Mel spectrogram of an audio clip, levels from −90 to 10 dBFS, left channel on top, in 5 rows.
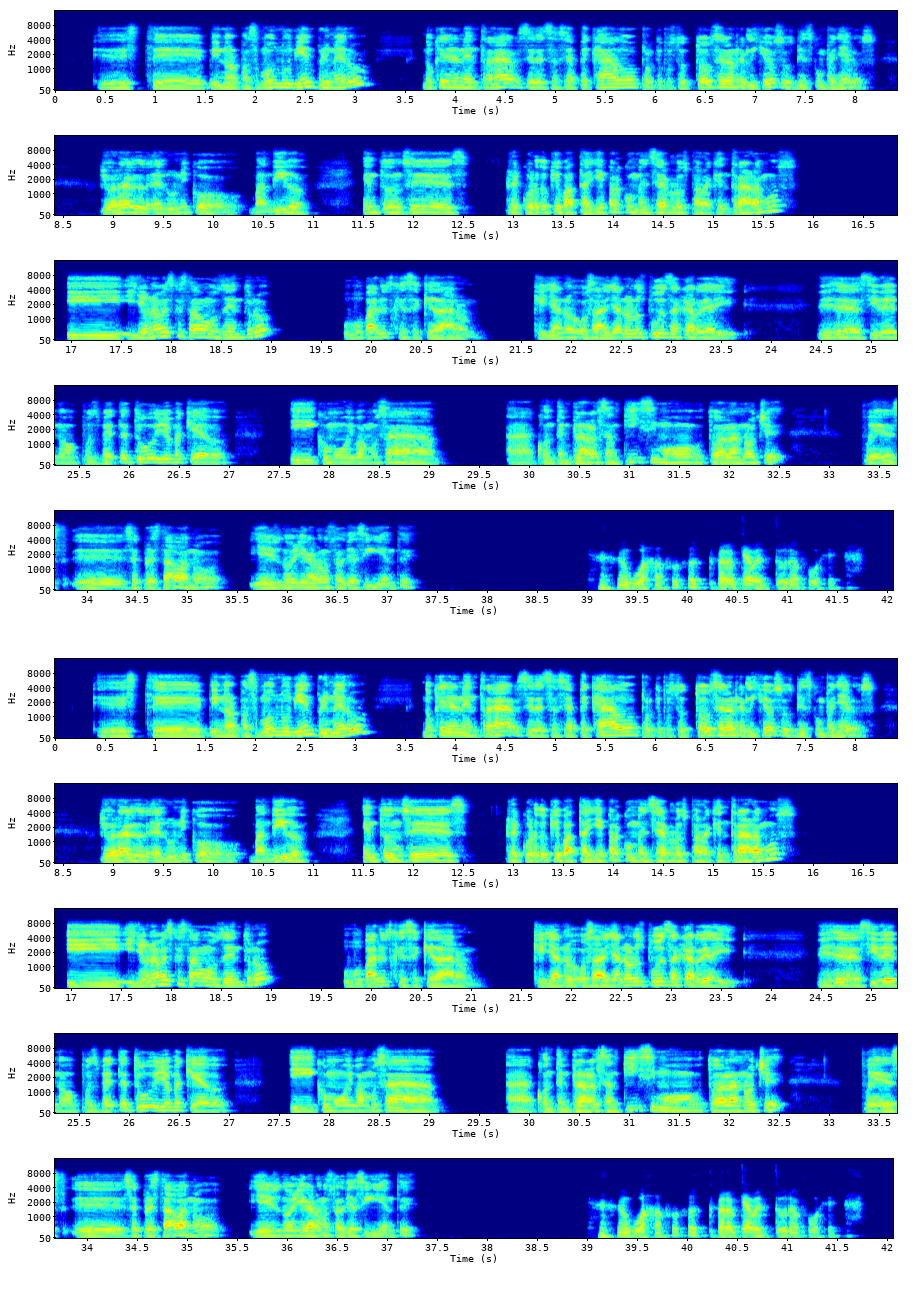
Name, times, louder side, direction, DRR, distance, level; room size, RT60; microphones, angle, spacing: voice 1, 0.4-3.1 3.7-8.2 8.9-12.5 12.9-15.8 17.0-19.0 19.7-21.1 21.6-23.6 24.5-27.0 27.6-29.1 29.8-32.5 33.3-35.3 35.6-37.2, right 3 dB, 85° right, 1.9 m, -28 dB
voice 2, 39.1-41.7, right 1 dB, 20° right, 0.8 m, -31 dB
4.5 x 2.7 x 3.7 m
head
